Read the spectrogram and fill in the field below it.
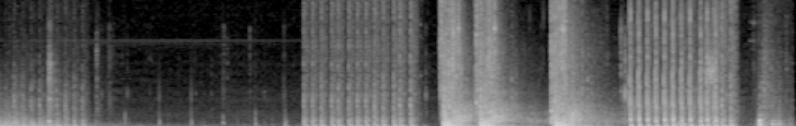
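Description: Bursts of automatic gunfire from the Roblox shooter RF Legacy, loud rapid rattling volleys broken by short pauses, with sharper single blasts and fainter distant shots between them.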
